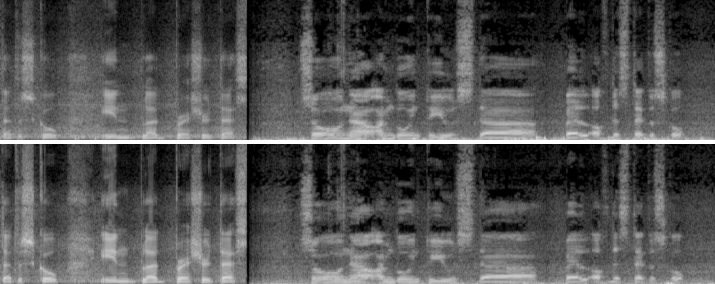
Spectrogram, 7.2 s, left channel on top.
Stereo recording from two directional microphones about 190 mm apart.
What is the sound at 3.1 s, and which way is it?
Speech, 40° left (ahead or behind).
